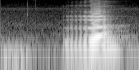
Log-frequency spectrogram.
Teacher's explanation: بیٹے اس میں سیٹی پیدا نہیں کرنی، زال ایسے نہیں کہنا، اپنی زبان کی نوک کو اوپر جو سامنے بڑے دانت ہیں اوپر والے، ہم نے ان کے ساتھ لگانا ہے۔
